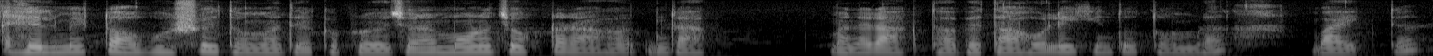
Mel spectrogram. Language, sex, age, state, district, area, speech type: Bengali, female, 18-30, West Bengal, Uttar Dinajpur, urban, spontaneous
